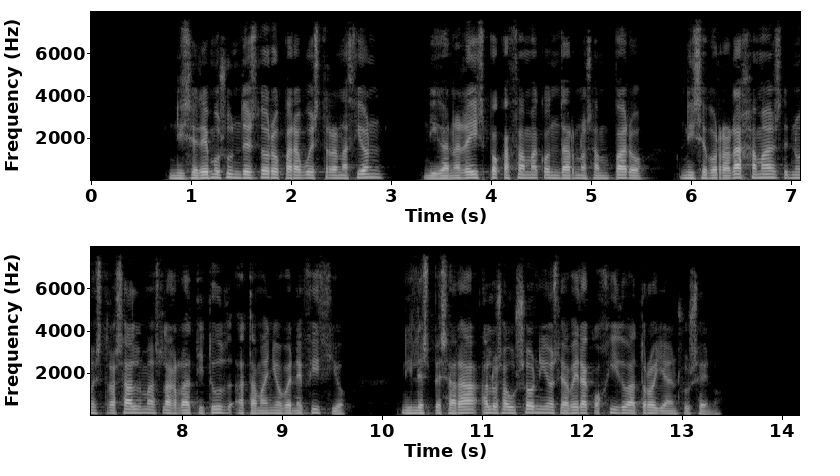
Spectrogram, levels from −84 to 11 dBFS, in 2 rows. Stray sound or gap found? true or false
false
